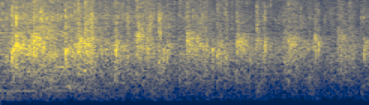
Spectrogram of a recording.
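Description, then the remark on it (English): A church audience bursts into steady, sustained applause, a big clap of glory for the Lord, a dense wash of many hands clapping at once that holds at a fairly even, loud level throughout, with no voices standing out. “Give the Lord a big clap of glory.”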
